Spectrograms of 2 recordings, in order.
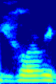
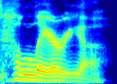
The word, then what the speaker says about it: Hilaria: Oh my god, Chantal's becoming Hillary Baldwin. Hillary Baldwin. When does the fake It's Hilaria. Her name is pronounced Hilaria. accent start?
